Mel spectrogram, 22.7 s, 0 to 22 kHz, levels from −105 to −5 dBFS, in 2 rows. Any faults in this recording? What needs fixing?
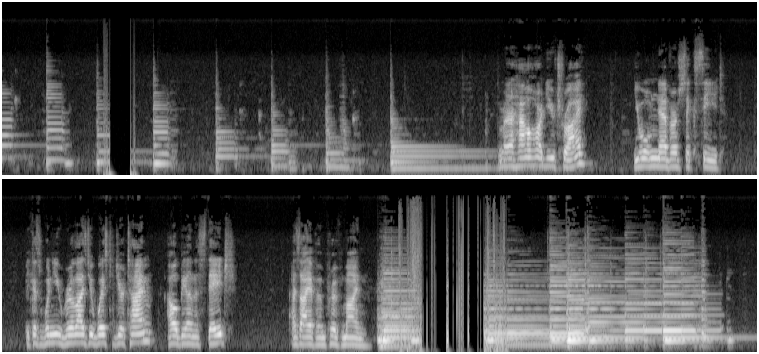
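Two dropouts from an intermittent contact need fixing. The first falls between 1.53 and 2.00 s, with the line open for 0.31 s. The second runs from 17.28 to 18.90 s, open for 0.94 s. Each time a loose connector or cable conductor briefly loses contact, the signal path breaks. The sound cuts out, leaving faint hiss, and crackle marks the edges as the contact opens and closes. To prevent it, reseat or replace the suspect cable and plugs and add strain relief so the connection cannot shift.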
